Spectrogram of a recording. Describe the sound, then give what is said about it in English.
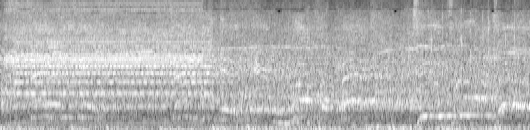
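A large arena crowd at a Toronto Raptors game against Philadelphia gives Raptors coach Nick Nurse a standing ovation, cheering throughout in a steady loud roar of applause and voices with scattered whoops and shouts rising above it, sustained without a break. “And a standing ovation for Coach Nurse.”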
